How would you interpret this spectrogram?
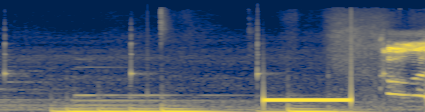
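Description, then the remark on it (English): A loud, steady telephone dial tone sounds for about a second while placing a call to a caller in Florida, preceded by a few soft clicks over a low rumble and followed by a brief chirpy electronic burst. “We're going to call up. Ooh, Florida. I'm going to call them up.”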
